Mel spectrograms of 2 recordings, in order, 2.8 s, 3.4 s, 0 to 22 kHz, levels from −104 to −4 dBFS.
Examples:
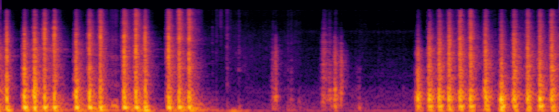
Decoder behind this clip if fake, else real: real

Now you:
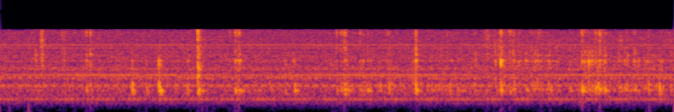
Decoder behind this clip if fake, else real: real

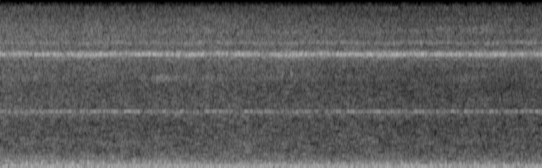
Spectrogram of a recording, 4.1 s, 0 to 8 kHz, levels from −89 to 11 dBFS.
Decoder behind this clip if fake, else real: real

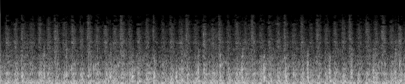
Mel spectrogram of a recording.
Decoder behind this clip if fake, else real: real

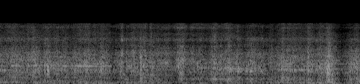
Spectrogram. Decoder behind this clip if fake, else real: fake, codec, SNAC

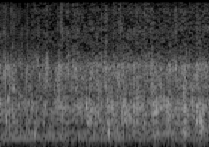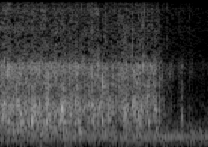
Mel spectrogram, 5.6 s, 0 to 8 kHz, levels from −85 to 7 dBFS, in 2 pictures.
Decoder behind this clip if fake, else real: real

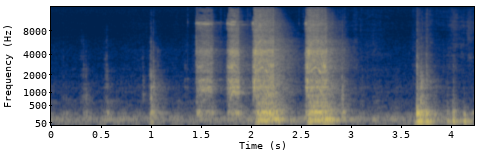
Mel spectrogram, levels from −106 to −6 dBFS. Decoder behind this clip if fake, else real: real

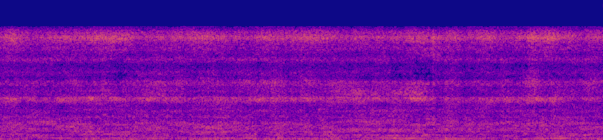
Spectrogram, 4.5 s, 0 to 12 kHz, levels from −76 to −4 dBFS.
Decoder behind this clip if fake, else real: fake, codec, SNAC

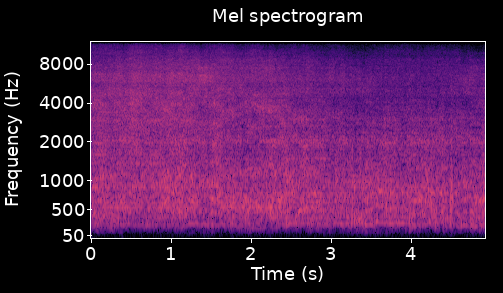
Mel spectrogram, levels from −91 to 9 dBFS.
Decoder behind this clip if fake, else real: fake, codec, SNAC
